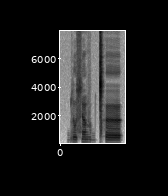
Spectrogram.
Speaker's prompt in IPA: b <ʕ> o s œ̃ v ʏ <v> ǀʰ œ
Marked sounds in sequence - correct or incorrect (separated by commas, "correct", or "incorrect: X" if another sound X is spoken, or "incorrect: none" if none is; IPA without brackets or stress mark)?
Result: incorrect: r, incorrect: b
